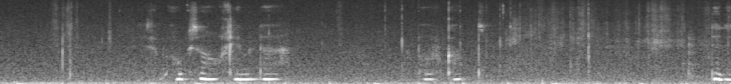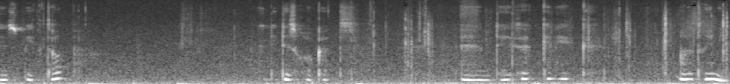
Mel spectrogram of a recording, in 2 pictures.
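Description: Stiff plastic cards rustle and click as they are handled.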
